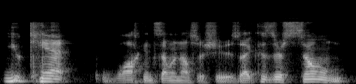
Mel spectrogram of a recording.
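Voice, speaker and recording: A man co-hosting a podcast in casual chat, halting and full of fillers, often acting out imagined lines as he talks. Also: deep voice, lively intonation, vocal fry, husky, lo-fi sound. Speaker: podcast co-host reviewing comic books.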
